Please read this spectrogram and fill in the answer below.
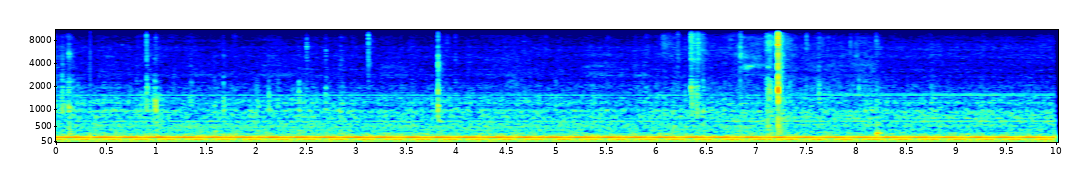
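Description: Plastic helmet chin mount being fitted onto a full-face motorcycle helmet by hand: a few light clicks and knocks, the sharpest about seven seconds in, over a steady low hum.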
